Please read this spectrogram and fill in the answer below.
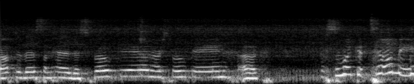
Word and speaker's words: Spokane: So after this, I'm headed to Spokane. If someone could tell me how you pronounce it correctly, I would appreciate that so I don't look like a fool. Spokane.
